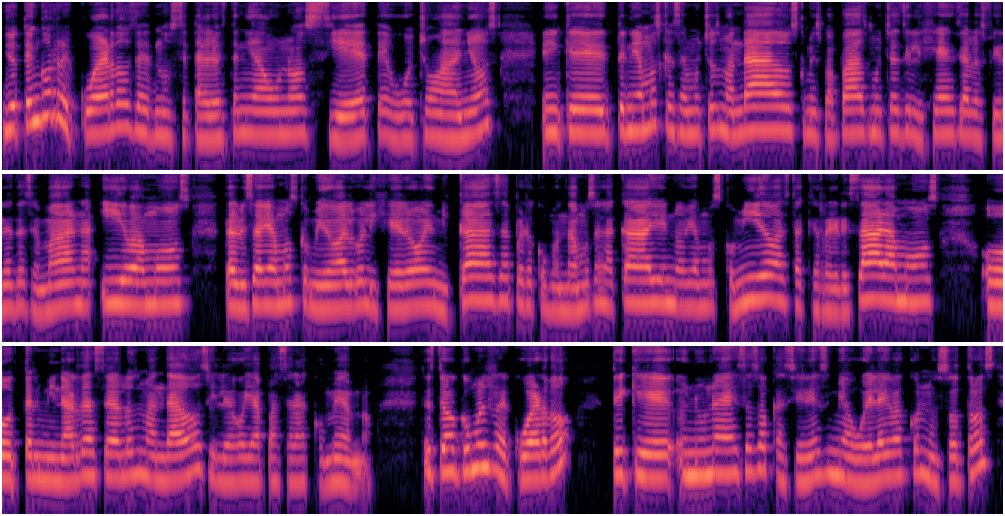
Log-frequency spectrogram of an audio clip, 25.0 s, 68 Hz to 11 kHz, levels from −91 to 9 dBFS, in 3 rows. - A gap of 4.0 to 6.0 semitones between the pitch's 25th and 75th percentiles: No, average, 2.7 semitones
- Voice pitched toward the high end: Yes, high, 205 Hz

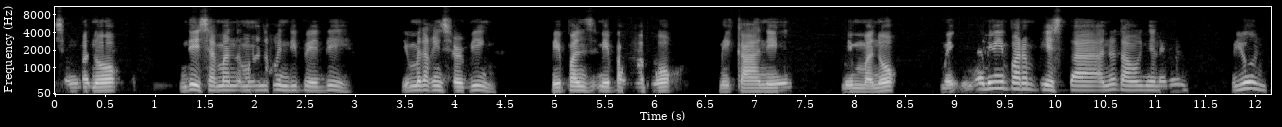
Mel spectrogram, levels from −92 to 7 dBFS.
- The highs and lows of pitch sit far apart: No, average, 3.1 semitones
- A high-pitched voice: No, medium, 160 Hz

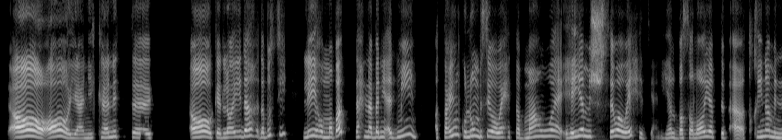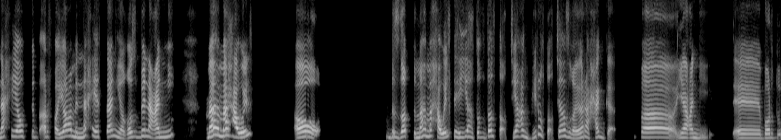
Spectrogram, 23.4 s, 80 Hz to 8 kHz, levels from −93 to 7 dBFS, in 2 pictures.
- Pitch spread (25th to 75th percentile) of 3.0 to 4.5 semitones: Yes, average, 3.7 semitones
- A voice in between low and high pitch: No, very high, 280 Hz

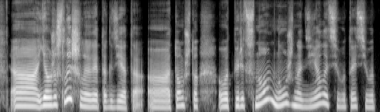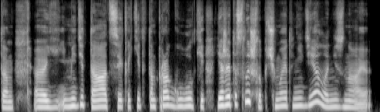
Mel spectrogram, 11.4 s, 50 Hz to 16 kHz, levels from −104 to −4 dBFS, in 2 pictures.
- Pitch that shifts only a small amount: No, average, 3.2 semitones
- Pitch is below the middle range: No, high, 190 Hz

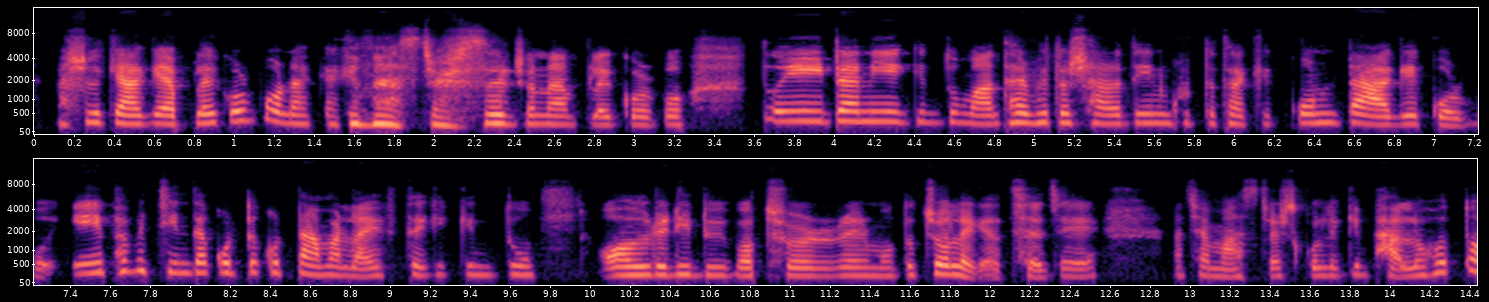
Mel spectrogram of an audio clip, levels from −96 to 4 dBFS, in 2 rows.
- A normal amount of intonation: Yes, average, 3.3 semitones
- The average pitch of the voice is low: No, high, 220 Hz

